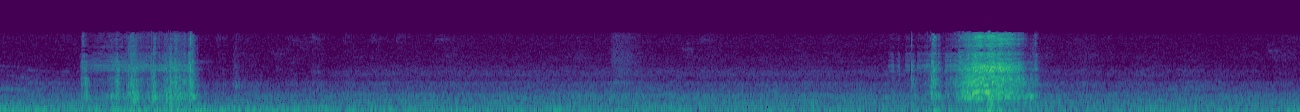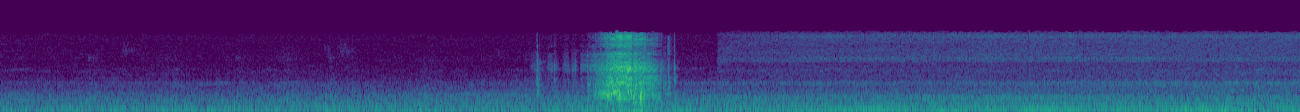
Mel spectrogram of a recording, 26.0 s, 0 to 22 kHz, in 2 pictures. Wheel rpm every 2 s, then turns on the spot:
0, 0, 0, 0, 0, 10, 0, 0, 0, 10, 0, 0, 0.
none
